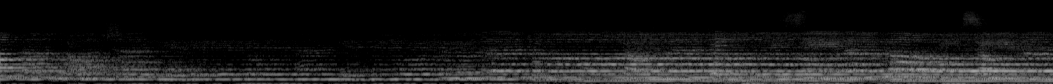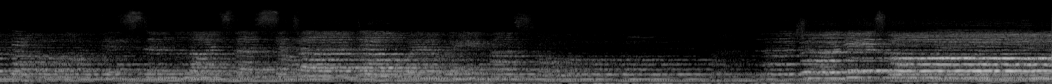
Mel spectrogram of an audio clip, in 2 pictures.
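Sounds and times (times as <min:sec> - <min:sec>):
choir singing: 0:00.0 - 0:21.0.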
